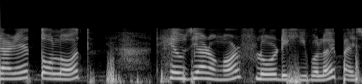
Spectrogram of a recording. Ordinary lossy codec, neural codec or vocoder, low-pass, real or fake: none; none; 5.4 kHz; real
